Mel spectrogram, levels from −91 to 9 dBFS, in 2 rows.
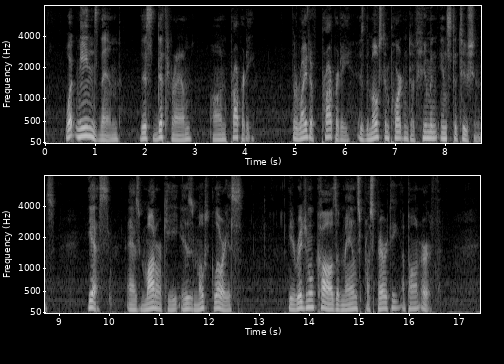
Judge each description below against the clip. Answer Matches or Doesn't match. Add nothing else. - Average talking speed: Doesn't match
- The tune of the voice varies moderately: Matches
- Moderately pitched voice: Doesn't match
